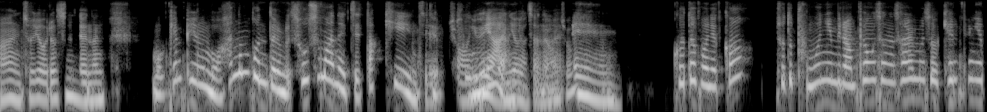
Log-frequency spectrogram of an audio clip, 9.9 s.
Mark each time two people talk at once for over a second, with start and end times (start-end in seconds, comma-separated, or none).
4.3-6.2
